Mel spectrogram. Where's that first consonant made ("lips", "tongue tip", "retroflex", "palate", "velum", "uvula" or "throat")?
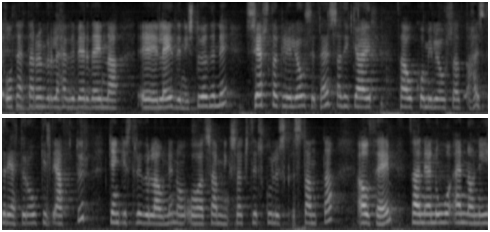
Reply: velum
